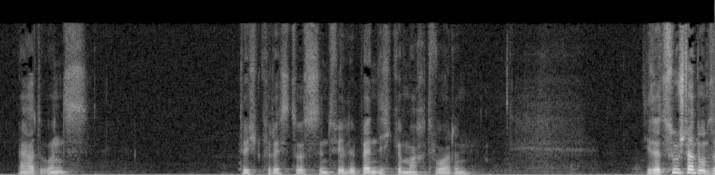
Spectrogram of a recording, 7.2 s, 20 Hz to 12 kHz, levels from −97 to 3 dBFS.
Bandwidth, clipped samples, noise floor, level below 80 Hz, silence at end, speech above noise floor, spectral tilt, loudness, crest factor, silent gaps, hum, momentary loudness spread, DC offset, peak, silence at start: 11 kHz; under 0.1%; -59 dBFS; -60 dBFS; 0 s; 36 dB; -5 dB/octave; -25 LUFS; 22 dB; none; none; 16 LU; 2%; -4 dBFS; 0.2 s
